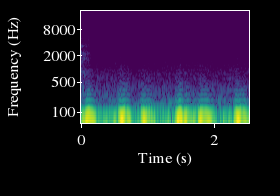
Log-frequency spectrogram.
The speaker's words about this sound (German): Deinen Herzschlag spürst du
